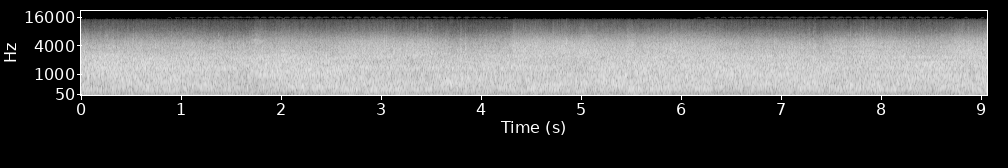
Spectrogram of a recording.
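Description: Loud, steady rushing of choppy water and surf, with no pitch and no breaks.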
